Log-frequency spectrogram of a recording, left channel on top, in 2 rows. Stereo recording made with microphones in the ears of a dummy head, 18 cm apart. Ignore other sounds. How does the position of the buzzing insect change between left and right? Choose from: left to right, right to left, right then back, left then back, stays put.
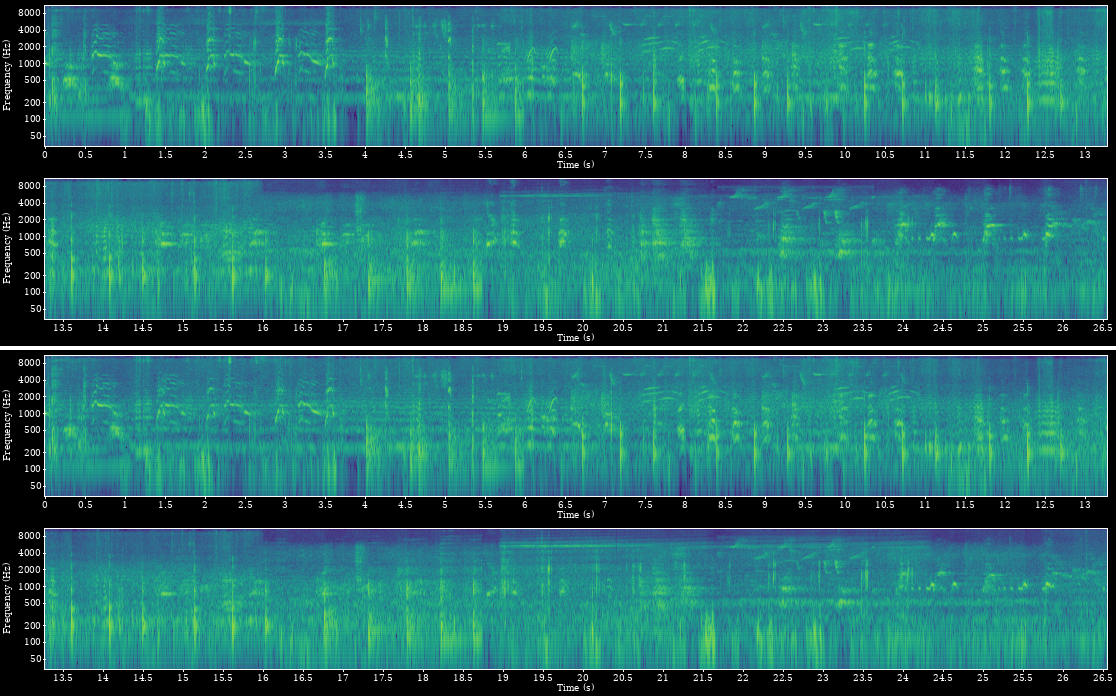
left then back.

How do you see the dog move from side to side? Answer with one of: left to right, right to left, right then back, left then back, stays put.
right then back.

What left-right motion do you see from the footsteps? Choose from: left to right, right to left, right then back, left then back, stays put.
left to right.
